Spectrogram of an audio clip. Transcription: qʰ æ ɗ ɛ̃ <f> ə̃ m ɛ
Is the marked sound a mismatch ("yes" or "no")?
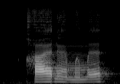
yes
